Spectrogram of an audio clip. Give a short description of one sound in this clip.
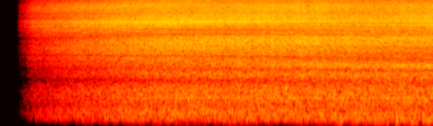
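Water rushes and splashes steadily down a spillway outdoors.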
